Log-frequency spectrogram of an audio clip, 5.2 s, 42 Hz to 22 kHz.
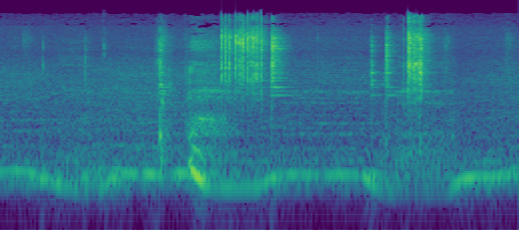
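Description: Ratchet wrench with a 10 mm 12-point socket clicking in short runs on the oil squirter bolts of a VQ37VHR engine block, with small metal clinks, over a low wavering hum.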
